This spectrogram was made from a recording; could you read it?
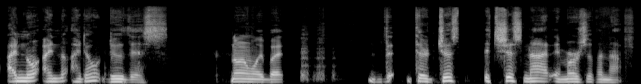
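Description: A man playing an inarticulate, hesitant venue owner in improvised comedy, stammering and halting as he makes demands. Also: medium pitch, fairly bright tone, no echo, natural voice. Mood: awkward, insistent.

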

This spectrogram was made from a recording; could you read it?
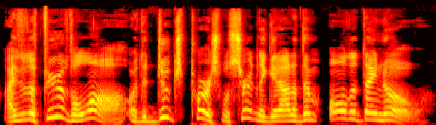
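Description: A man voicing an agitated middle-aged male headmaster in an audiobook, speaking with excited, breathless relief. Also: high-pitched, brisk, dry recording, clean studio sound.

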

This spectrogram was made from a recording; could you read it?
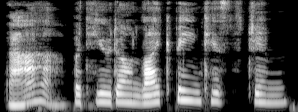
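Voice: mid-range voice, lively intonation, slow pace, pitched above the performer's own voice. A narrator voicing a starry-eyed young actress, breathless and theatrical, in an audiobook. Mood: playful. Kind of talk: audiobook character acting.

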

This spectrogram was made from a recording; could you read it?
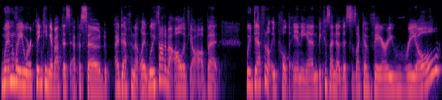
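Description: A woman's voice: lowish voice, brisk, in a large hall. A woman co-hosting a podcast, talking in an earnest, thoughtful way with many fillers. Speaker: podcast co-host. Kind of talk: podcast conversation.

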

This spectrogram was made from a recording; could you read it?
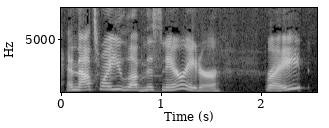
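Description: Enthusiastic higher-pitched woman podcast host. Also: expressive, moderate pace, pushed and bright, no echo. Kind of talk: casual discussion and commentary. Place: recording studio.

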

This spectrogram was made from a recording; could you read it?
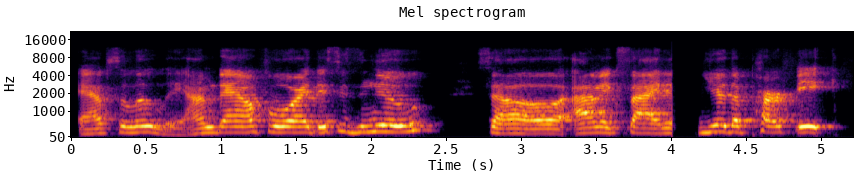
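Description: A woman's voice: medium pitch, moderate pace, reverberant. A woman in her thirties hosting a podcast, upbeat and chatty, sounding a little nasal from congestion. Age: 30s. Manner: upbeat, energetic, laughs often. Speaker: podcast host. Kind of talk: casual conversational interview.

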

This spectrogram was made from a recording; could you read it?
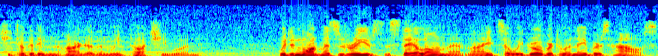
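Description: A deep, steady Texas Ranger. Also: male voice, gravelly, exaggerated voice. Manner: calm, measured, matter-of-fact. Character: steady Texas Ranger, calm lawman narrator. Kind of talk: 1950s radio drama narration and acting. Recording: dull lo-fi old radio recording with music.

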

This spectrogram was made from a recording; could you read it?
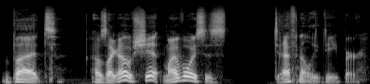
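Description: A man's voice: on the low side, very animated, moderate pace, creaky, slightly rough, dry recording, studio quality. A man co-hosting a podcast in casual chat, rambling with restarts and casual swearing. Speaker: podcast co-host.

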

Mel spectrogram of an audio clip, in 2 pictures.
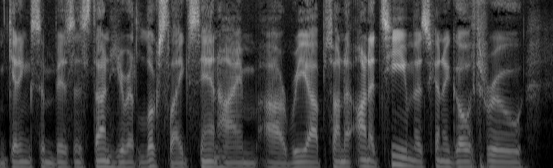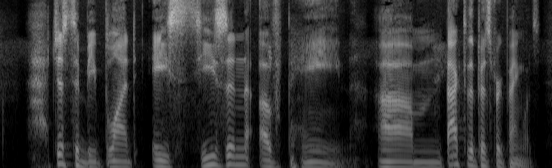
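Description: Lower-voiced man hosting casual hockey talk. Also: no echo. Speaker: sports talk show host.

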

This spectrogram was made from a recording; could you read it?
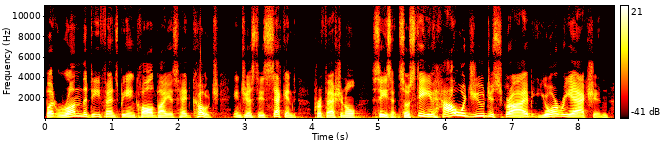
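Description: A man hosting a sports podcast, delivering scripted lines in a measured, announcer-like way. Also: fairly high pitch, animated, no room sound, studio quality. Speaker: podcast host.

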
